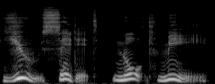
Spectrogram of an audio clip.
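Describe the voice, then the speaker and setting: Woman playing a prim, indignant male angel, animated. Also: medium pitch, drawn-out words, breathy edge, no room sound, studio quality, exaggerated voice. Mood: exasperated. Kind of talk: fan fiction dialogue reading.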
